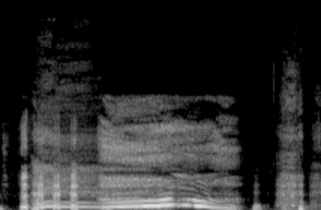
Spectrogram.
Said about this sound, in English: And of course, everybody gasps. So many gasps. Gasps all around. I gasp. Gasp.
